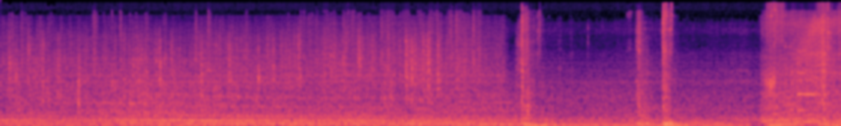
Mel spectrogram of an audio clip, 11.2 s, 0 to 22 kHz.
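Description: The Basilisk-hijack train in Cyberpunk 2077 rumbles steadily and loud, a continuous low mechanical roar with a few brief clanks near the end.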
